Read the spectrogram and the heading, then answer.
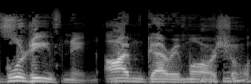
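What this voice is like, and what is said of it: Gary Marshall impression. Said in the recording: “his Gary Marshall impression”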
